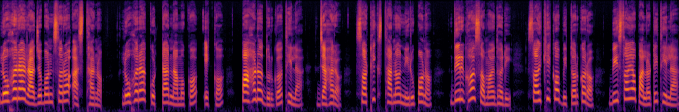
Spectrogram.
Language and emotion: Odia, neutral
